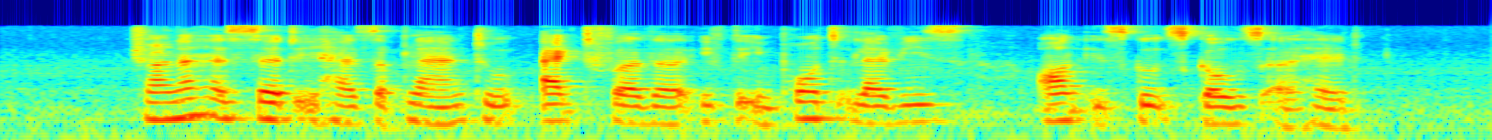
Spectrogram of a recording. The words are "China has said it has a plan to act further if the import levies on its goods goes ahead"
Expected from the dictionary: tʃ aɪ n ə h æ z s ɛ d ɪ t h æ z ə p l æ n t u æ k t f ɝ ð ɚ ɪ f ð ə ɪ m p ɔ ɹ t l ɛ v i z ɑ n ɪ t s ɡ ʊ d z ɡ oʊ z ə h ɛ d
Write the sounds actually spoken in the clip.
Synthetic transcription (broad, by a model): tʃ aɪ n ə h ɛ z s ɛ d ɪ t h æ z ə p l æ n t u æ k t f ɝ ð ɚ ɪ f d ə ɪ m p ɔ t l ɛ v i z ɑ n ɪ t s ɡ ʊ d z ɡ oʊ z ə h ɛ d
